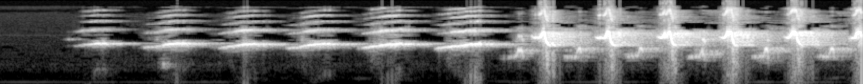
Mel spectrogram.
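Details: Canary song for training and luring other birds: a series of soft, slightly rising whistles about three per second, switching to louder rapid buzzy chirps at the same quick, regular pace.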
